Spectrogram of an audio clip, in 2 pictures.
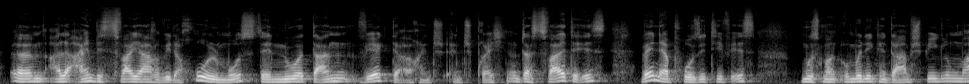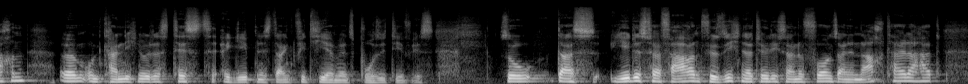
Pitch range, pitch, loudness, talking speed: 115-140 Hz, 130 Hz, -18 LUFS, 165 wpm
